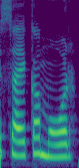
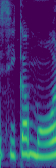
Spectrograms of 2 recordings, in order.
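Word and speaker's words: sycamore: तो आगे साइकामोर लफ्ज़ इसका जो है लफ्ज़ जो है साइकामोर है। साइकामोर प्रोनाउंसिएशन इसकी सिकामोर पढ़ेंगे।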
